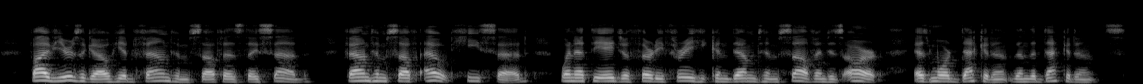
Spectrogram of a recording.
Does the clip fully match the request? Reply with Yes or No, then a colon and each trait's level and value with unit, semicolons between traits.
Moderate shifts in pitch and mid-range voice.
Yes: average, 3.9 semitones; medium, 145 Hz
